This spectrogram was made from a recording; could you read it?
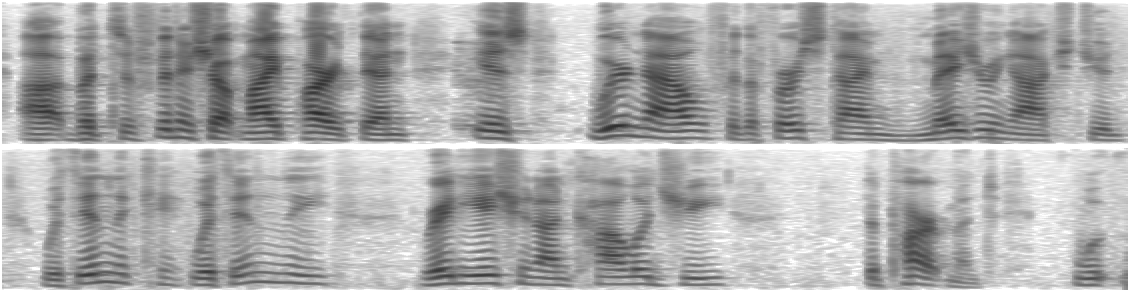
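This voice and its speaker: An older man presenting research to an audience in a conference room, talking with many fillers and restarts. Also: medium pitch. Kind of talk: scientific talk at a reception.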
